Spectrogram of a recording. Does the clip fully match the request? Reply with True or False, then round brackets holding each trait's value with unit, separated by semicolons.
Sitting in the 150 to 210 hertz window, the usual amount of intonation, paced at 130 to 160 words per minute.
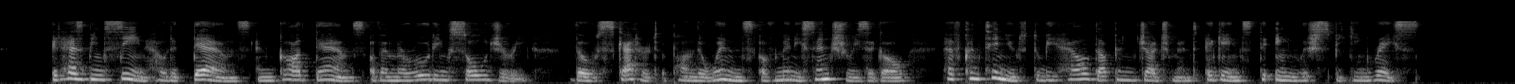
True (190 Hz; 4.0 semitones; 140 wpm)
